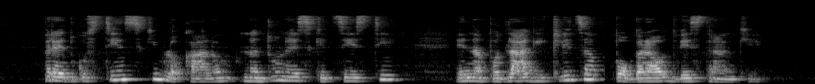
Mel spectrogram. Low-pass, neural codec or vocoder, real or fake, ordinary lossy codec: 9.9 kHz; none; real; none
